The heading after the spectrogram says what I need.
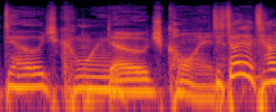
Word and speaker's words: Dogecoin: it trips people up it's spelled d o g e c o i n so a lot of people think it's like doja cat and they call it dojo coin it's actually just dogecoin dogecoin dogecoin just don't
